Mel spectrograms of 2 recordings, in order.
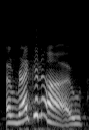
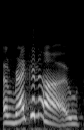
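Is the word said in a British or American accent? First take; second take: American; American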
